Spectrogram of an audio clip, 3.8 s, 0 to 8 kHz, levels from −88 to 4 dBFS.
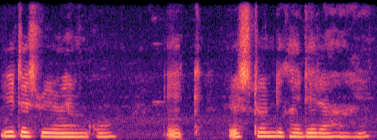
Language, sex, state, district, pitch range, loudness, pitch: Hindi, female, Arunachal Pradesh, Papum Pare, 210-230 Hz, -15 LUFS, 220 Hz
